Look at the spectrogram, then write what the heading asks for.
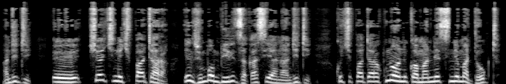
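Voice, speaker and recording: A man's voice: on the high side, lively intonation, fast, dark tone, breathy edge, no echo, studio quality. An actor voicing a Zimbabwean cartoon church elder who lectures his friend in an earnest tone. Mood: lecturing. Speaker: cartoon character, friend of Chikombera. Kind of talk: comic cartoon dialogue.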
